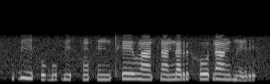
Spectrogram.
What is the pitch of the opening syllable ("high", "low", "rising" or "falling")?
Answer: falling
